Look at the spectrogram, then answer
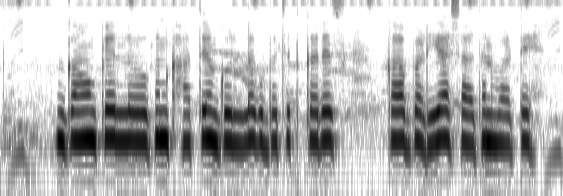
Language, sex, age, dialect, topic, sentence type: Bhojpuri, female, 18-24, Northern, banking, statement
